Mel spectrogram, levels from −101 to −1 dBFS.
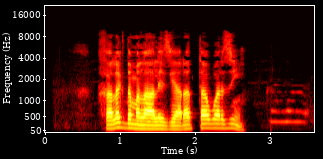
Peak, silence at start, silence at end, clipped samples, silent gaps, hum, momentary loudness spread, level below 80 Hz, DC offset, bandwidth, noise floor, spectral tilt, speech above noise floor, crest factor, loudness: -4 dBFS; 0.8 s; 0.95 s; under 0.1%; none; none; 11 LU; -68 dBFS; under 0.1%; 9 kHz; -66 dBFS; -7 dB/octave; 47 dB; 18 dB; -20 LUFS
